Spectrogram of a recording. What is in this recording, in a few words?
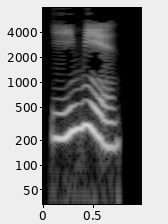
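"一面", Mandarin Chinese; hsk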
